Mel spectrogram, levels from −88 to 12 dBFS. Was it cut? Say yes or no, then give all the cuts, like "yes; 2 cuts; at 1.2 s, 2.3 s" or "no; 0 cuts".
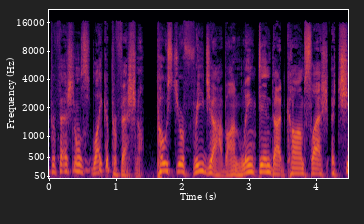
no; 0 cuts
